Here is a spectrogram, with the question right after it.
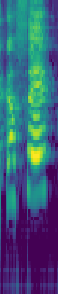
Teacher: es una palabra aguda lleva la mayor fuerza de voz en la última sílaba que es fe y se tilda porque termina en vocal ahora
